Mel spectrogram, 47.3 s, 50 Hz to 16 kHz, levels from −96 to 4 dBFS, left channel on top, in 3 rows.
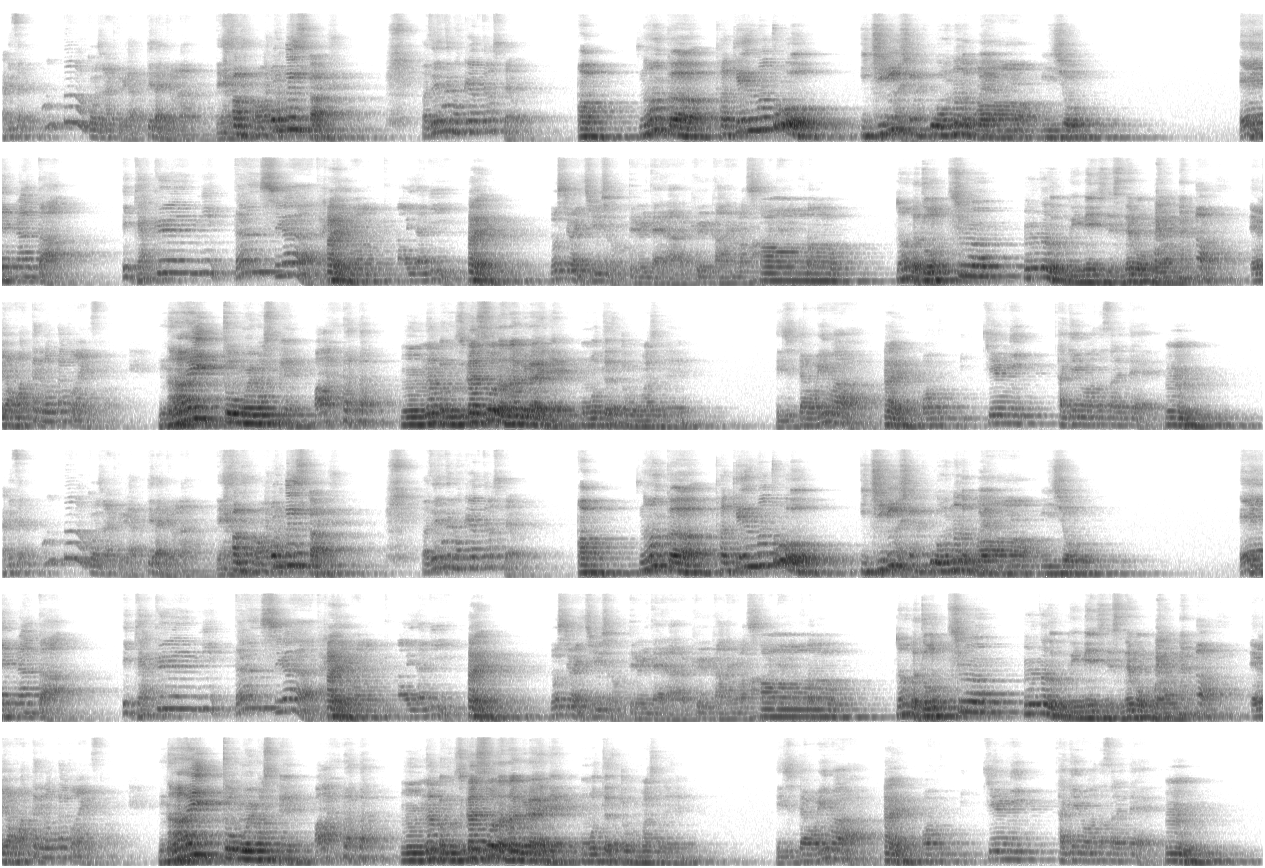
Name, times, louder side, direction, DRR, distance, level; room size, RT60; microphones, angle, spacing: voice 1, 0.5-2.4 2.7-3.5 3.9-4.0 5.2-6.5 11.1-11.5 12.2-12.8 15.5-16.5 17.3-20.4 20.7-21.4 22.6-26.0 30.2-31.0 31.4-32.6 35.4-36.2 41.2-42.3 43.0-43.3 43.8-44.3 44.7-45.9, equal, 20° left, -4 dB, 0.4 m, -34 dB
voice 2, 3.4-4.0 4.8-5.0 7.2-7.4 8.0-10.1 10.7-12.7 13.0-13.5 19.8-20.0 21.6-21.8 25.1-26.2 26.9-28.1 28.5-30.4 31.5-31.6 33.5-35.2 36.5-40.1 42.6-42.8 46.1-46.4, left 1 dB, 20° right, -4 dB, 0.7 m, -23 dB
3.2 x 2.9 x 3.4 m, 1.2 s
head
